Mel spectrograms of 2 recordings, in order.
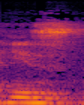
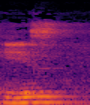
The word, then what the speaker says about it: his: Kemudian his dibaca z ya, his, bukan tulisannya s tapi pengucapannya dibaca z, his.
